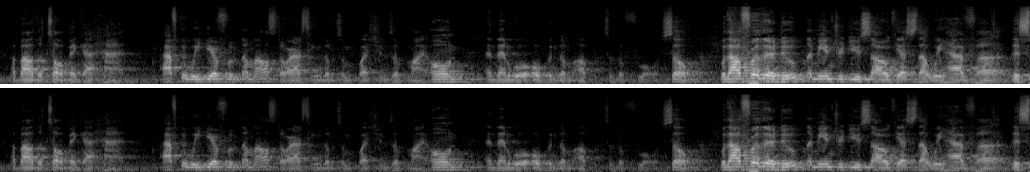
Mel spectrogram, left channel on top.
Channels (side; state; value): right; quieter; 3.6 dB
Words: about the topic at hand. After we hear from them, I'll start asking them some questions of my own, and then we'll open them up to the floor. So, without further ado, let me introduce our guest that we have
